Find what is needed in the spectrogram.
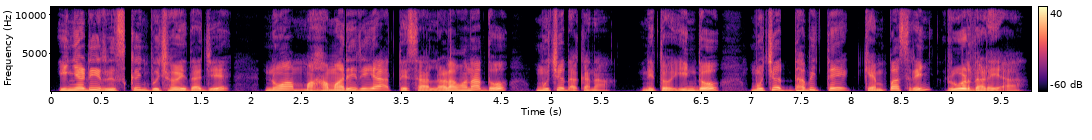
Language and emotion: Santali, happy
